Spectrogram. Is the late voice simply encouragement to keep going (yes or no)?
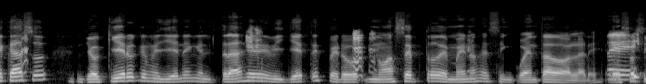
yes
